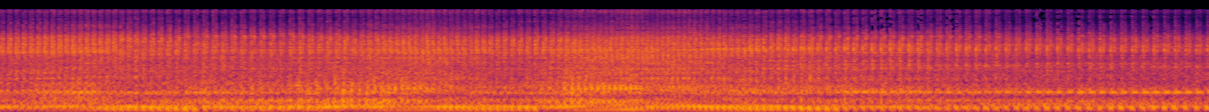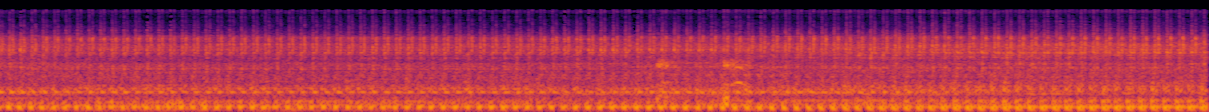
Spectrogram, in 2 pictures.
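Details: Yamaha Jupiter MX King fuel-injected engine, before teardown: rough, harsh idle with a steady clattery "kletek" ticking, thin smoke; significant wear of piston, rings, valve seals or guides suspected, not confirmed.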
